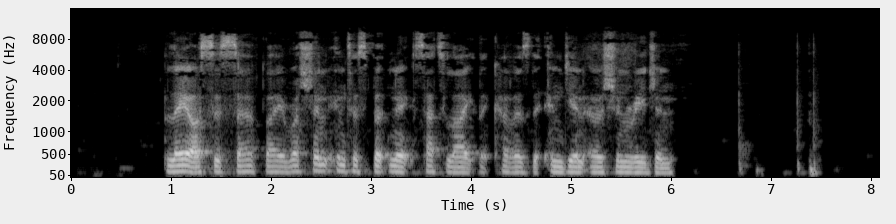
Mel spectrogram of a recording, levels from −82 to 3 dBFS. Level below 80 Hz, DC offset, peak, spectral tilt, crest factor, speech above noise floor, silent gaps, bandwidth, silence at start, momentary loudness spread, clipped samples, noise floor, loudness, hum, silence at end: -54 dBFS; under 0.1%; -2 dBFS; -4 dB/octave; 20 dB; 54 dB; none; 10 kHz; 0.95 s; 14 LU; under 0.1%; -75 dBFS; -21 LUFS; none; 0.6 s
